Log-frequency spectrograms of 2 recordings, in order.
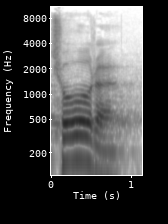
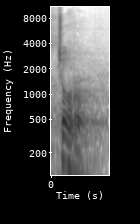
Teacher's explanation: They drop off the last vowel by process of apocope.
